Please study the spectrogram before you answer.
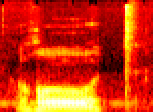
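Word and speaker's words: rot: ايه الكلام ده يعني لو جت في اول الكلام انطقها غين خفيفه قوي زي كلمه غوت غوت يعني احمر ولو جت في اخر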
